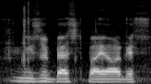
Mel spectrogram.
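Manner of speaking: talking with mouth full. Snacking on chips before reading a book aloud, talking with mouth full. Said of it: "don't talk with food in your mouth".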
